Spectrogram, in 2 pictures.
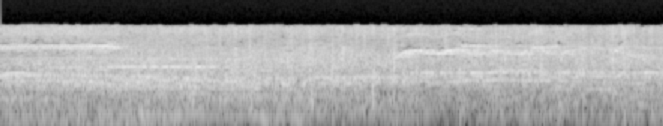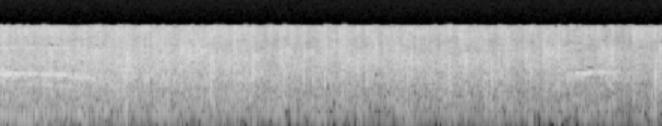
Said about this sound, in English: Yes, that applause was justified.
